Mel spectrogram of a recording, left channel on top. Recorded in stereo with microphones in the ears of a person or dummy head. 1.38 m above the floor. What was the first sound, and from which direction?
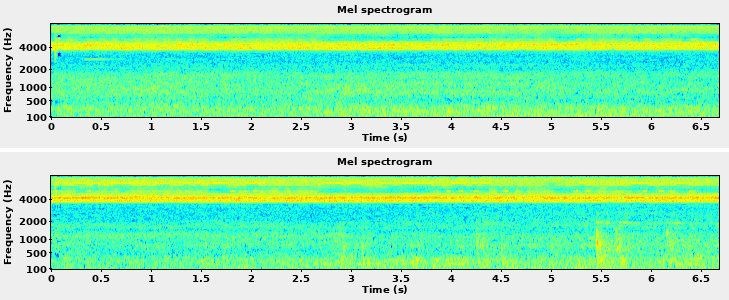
An insect, 65° right (ahead or behind).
